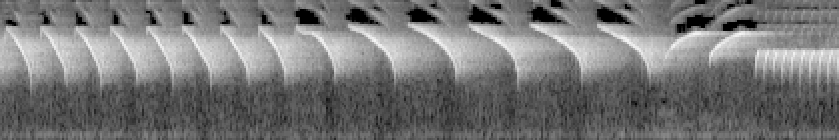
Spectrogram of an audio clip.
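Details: Belgian canary tutoring other canaries in song, delivering a rolling series of sharply down-slurred whistles that gradually slow, then switching abruptly to a rapid, buzzy, even trill at the close.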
